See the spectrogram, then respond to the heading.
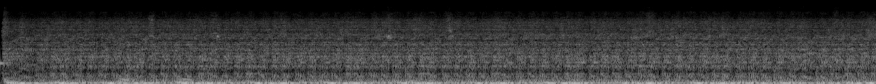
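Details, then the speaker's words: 1500hp Cummins diesel build, freshly installed, dry crank with transmission in neutral: even, steady starter cranking with a low churning drone and no firing, engine spinning freely; second crank brought good oil pressure. Normal cranking. "i know we started and stopped the camera but that legit was the second time we cranked it we got good oil pressure"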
